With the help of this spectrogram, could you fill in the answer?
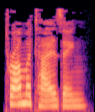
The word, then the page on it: traumatizing: British English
